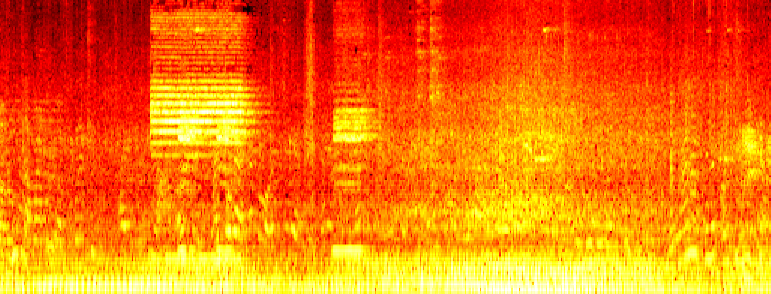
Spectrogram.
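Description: A motor scooter's small engine idling with a steady pulse, then rising as it pulls away. A vehicle horn sounds for about a second near the start, followed by a short toot.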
